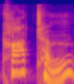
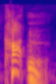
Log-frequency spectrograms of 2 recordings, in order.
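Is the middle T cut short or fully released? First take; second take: fully released; cut short. First: The middle T is fully and strongly released. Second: The middle T is cut short, only half pronounced. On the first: "the strong t" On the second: "only say the second half of the letter T"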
